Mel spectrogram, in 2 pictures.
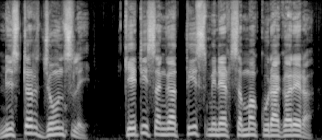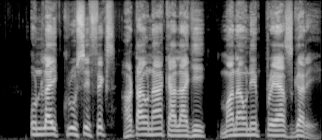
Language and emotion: Nepali, neutral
